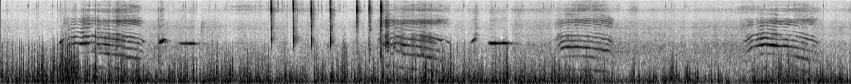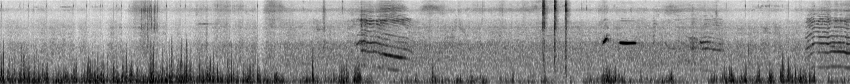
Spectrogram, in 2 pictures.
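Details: Cat making an odd sound: a series of short, bending meows, each rising then falling in pitch, given irregularly over twenty seconds above a constant low outdoor rumble, with a few sharp clicks.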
